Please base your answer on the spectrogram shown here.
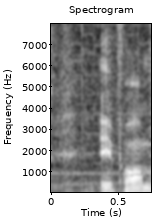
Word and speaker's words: Aipom: It's Apom. That's too good. So stupid. Is that AI? I can't read that, it's so small. AIPOM? That is how you say it, right? Or how you spell it, right? Now that I read it, it looks weird. Yeah. Apom it is.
